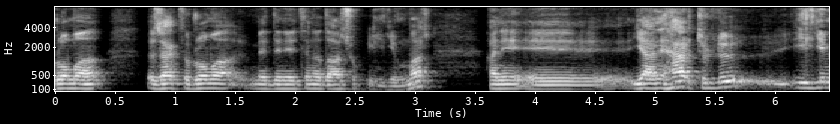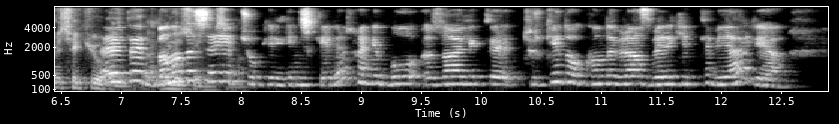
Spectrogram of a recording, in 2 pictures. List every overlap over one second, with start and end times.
6.8-8.0

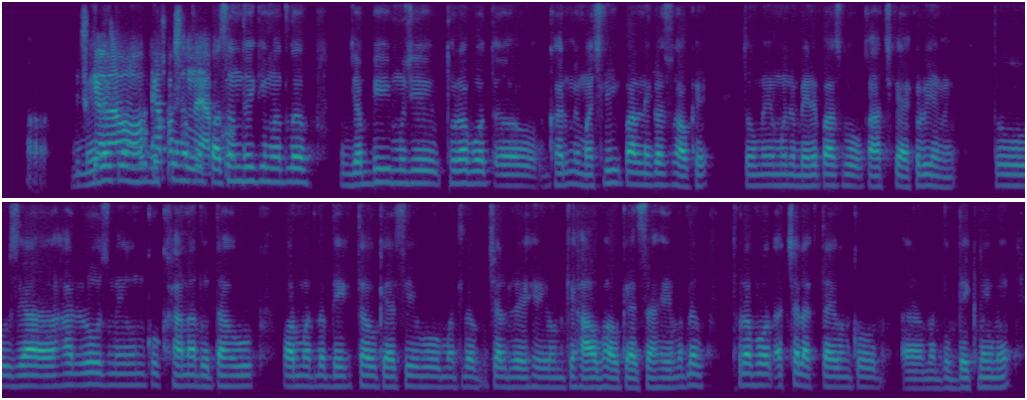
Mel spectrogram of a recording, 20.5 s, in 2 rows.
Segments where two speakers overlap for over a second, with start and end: 0.8-2.4

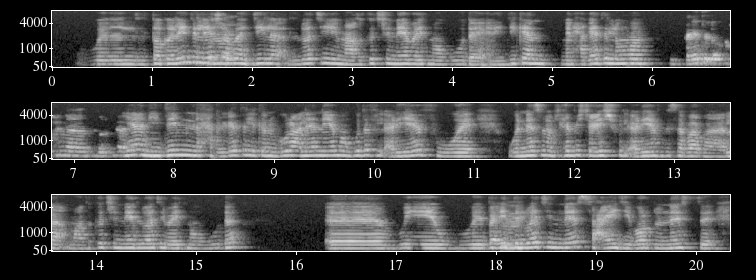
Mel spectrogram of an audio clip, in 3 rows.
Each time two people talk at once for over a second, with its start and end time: none

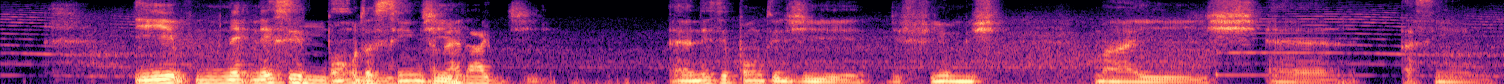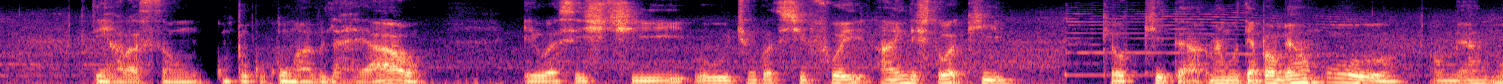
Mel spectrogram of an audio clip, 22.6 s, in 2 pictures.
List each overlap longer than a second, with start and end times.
2.0-3.5

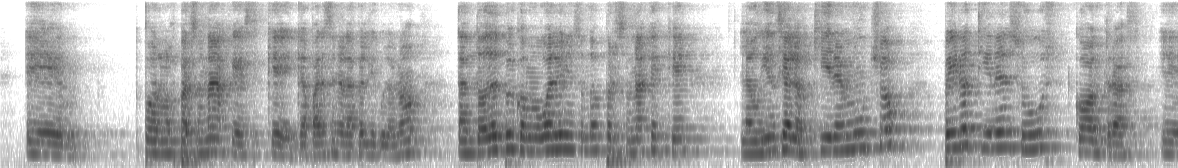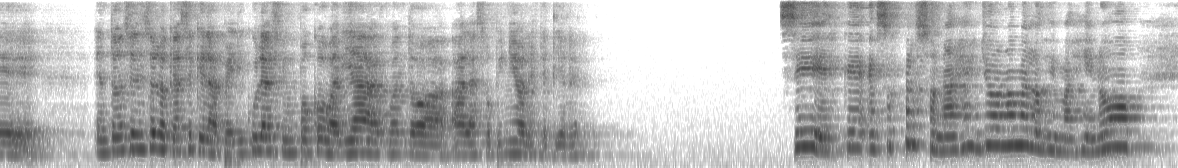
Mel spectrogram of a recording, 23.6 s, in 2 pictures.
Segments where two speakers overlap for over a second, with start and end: none

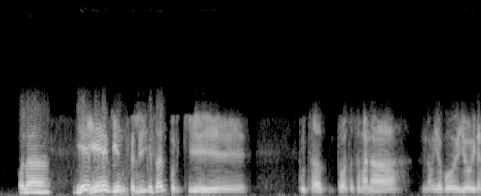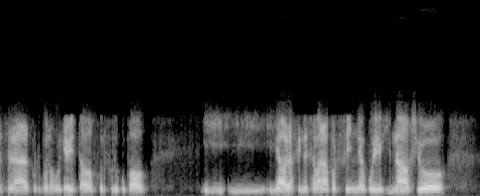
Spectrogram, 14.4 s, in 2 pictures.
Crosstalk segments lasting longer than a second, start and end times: 1.2-2.5

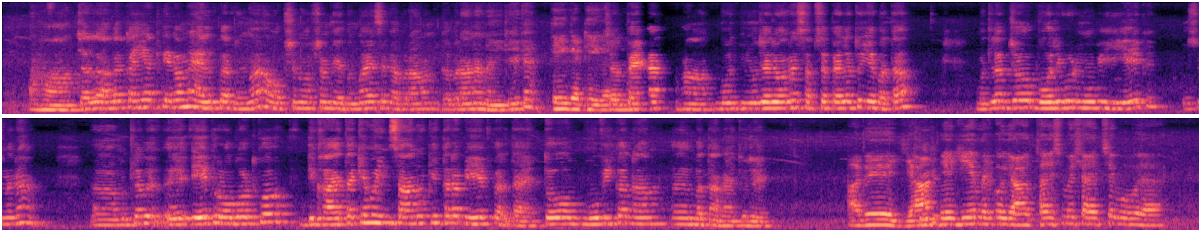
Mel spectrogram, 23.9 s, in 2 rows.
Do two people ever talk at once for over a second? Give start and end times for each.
none

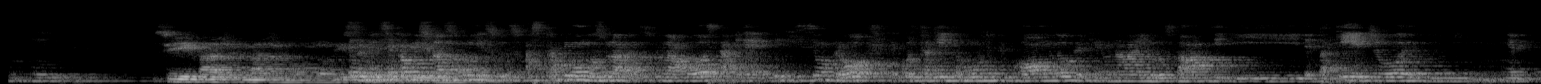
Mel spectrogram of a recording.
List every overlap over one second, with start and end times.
3.5-4.9

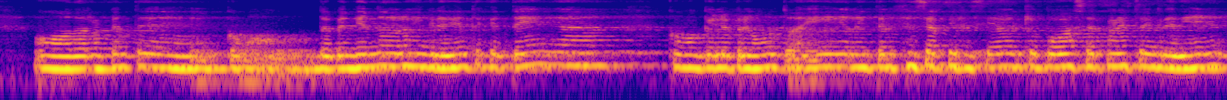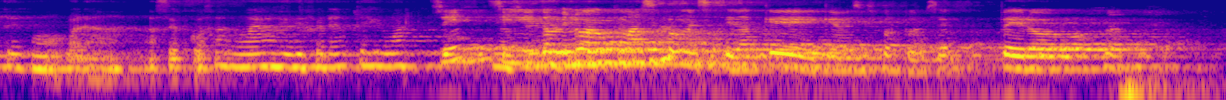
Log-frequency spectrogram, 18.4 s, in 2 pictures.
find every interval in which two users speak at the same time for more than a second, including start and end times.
12.9-14.3

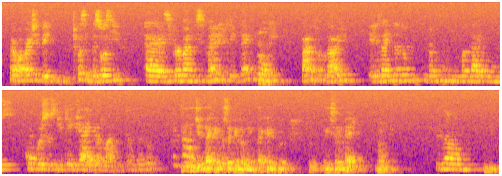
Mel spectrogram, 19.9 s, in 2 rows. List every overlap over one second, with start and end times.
13.5-15.0

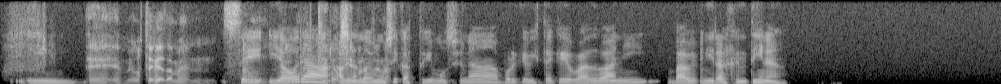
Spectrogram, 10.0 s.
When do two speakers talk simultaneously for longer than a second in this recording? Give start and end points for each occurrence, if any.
2.4-3.9

